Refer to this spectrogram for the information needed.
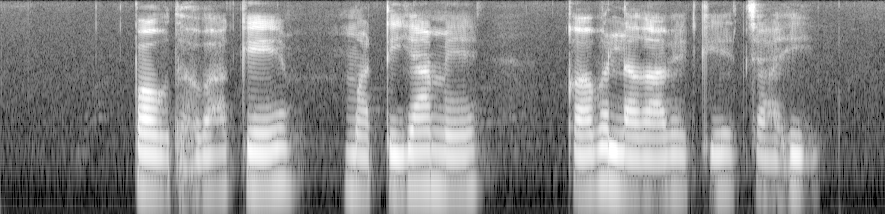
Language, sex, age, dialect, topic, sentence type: Magahi, female, 60-100, Southern, agriculture, statement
